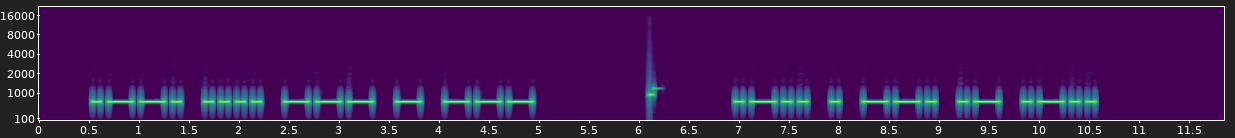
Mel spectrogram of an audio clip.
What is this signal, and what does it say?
Morse code, heard as a keyed tone, about 16 wpm, 700 Hz. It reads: PHOTO LEGAL
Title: Sentences from Top 1200 Words - New Word Drill - 15wpm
